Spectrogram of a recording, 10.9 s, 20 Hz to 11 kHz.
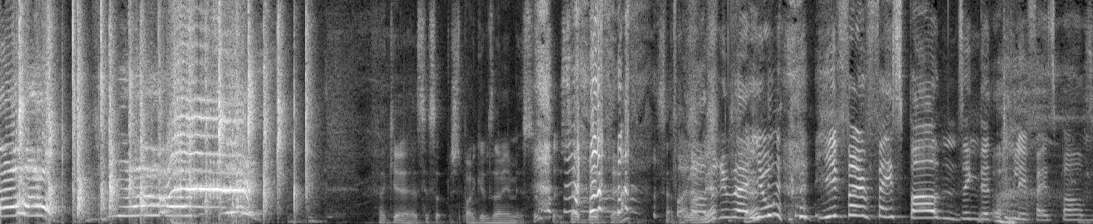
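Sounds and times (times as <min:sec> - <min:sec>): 
audience applause: 0:00.1 - 0:03.2
speech: 0:03.9 - 0:10.9
laughter: 0:05.4 - 0:08.2, 0:09.9 - 0:10.9.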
